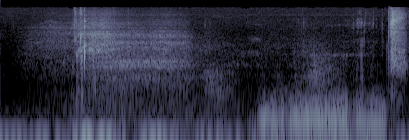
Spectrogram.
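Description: A dog in the room huffs briefly, then gives a low, steady whining grumble.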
